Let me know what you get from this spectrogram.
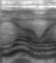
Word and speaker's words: Yahweh: Some people pronounce it Yahweh, and it probably is better pronounced that way because the H there has a sound, kind of like the Russian sound and like the Hebrew sound, but I always call it Yahweh.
